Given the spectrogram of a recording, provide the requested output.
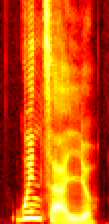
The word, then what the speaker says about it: guinzaglio: Guinzaglio con la Z sorda. Guinzaglio.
